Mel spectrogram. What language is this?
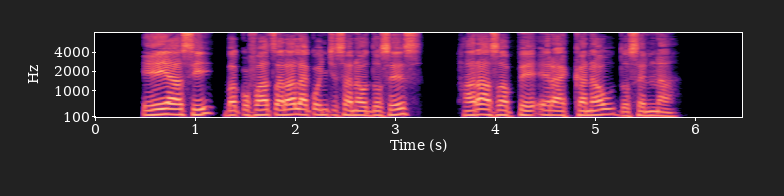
Gofa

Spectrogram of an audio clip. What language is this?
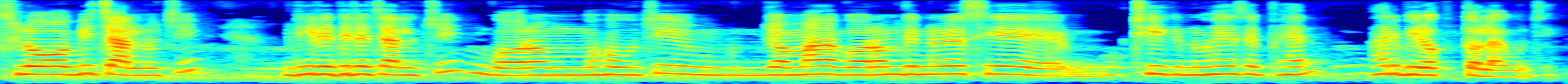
Odia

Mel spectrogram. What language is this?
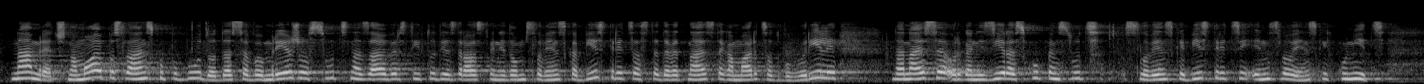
Slovenian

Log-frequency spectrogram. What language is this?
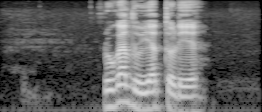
Kikuyu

